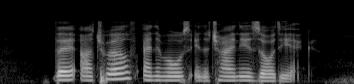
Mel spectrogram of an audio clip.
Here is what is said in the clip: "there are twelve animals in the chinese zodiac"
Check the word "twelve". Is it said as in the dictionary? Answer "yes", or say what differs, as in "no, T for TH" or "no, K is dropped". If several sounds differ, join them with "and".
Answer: yes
